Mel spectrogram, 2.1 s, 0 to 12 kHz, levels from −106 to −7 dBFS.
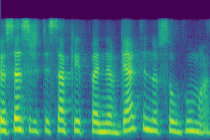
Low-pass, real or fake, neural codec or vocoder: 7.2 kHz; fake; codec, 16 kHz, 0.7 kbps, FocalCodec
